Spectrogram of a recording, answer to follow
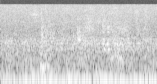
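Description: Quiet hall room tone: a steady low hum with a few faint, scattered ticks.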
